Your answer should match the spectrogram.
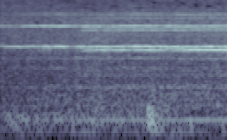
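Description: A steady high-pitched drone of two close tones over a low hum. A third tone joins just under a second in.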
